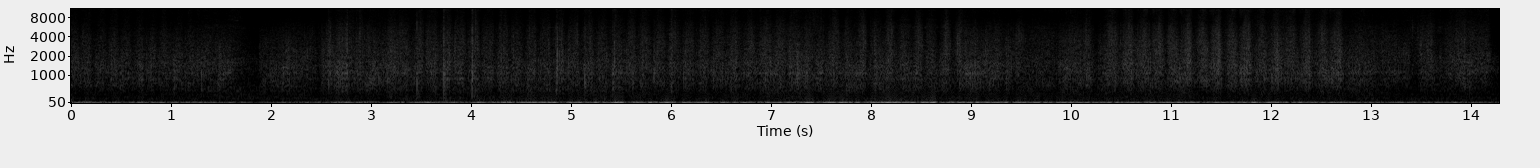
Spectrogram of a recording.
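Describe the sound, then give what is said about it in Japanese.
Steady rubbing and scrubbing of fingertips through a shampoo-lathered scalp, working gently from the side hairline toward the top of the head without using the nails, a continuous soft scratchy swish with quick repeated strokes and a brief pause near the start, no talking. “横の生え際から頭のてっぺんに向かって、爪を立てないように優しくシャカシャカシャカシャカさっきより触り心地が滑らかになってきたね。”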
